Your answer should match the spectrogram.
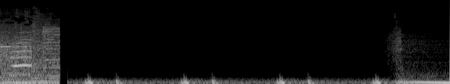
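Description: Music cuts off abruptly about half a second in. A suspense heartbeat sound effect follows: low double thumps, about one pair a second.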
